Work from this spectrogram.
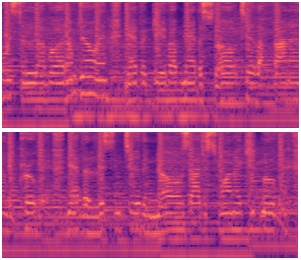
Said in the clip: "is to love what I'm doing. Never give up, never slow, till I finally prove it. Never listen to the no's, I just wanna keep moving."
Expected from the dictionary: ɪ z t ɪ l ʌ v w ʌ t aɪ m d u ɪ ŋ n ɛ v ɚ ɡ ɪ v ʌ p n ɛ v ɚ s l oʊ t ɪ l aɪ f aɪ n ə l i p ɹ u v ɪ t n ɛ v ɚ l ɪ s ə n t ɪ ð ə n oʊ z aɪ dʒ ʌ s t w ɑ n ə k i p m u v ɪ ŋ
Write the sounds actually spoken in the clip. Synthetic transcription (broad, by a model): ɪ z t ɪ l ʌ v w ʌ t aɪ m d u ɪ ŋ n ɛ v ɚ ɡ ɪ v ʌ p n ɛ v ɚ s l oʊ t ɪ l aɪ f aɪ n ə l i p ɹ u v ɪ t n ɛ v ɚ l ɪ s n t ɪ ð ə n oʊ z aɪ dʒ ʌ s t w ɑ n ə k i p m u v ɪ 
